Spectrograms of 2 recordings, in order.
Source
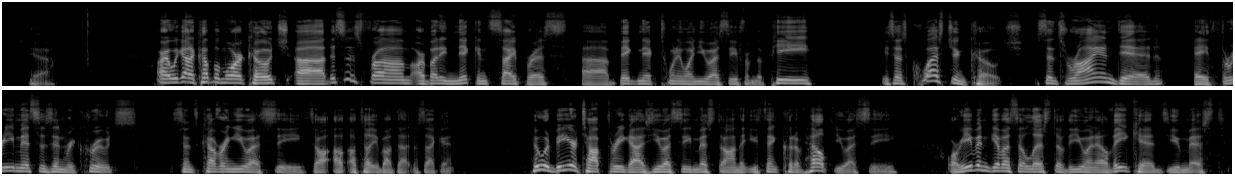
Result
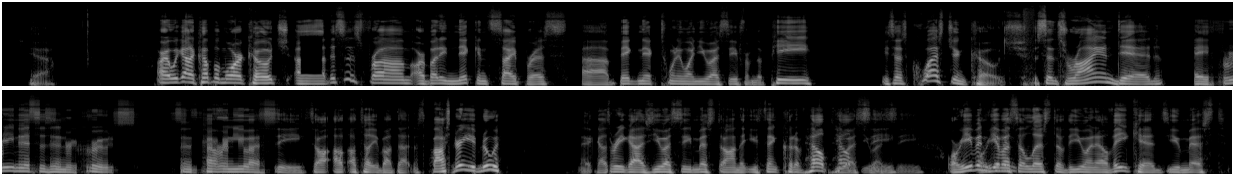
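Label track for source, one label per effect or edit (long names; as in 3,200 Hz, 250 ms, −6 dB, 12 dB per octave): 2.980000	3.210000	time-frequency box erased 530–4,200 Hz
9.810000	11.210000	background raised ahead of every attack at most 33 dB per second
11.960000	15.070000	spectrum averaged block by block every 50 ms
16.520000	18.380000	reverse
20.300000	22.460000	single-tap delay 269 ms −8 dB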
